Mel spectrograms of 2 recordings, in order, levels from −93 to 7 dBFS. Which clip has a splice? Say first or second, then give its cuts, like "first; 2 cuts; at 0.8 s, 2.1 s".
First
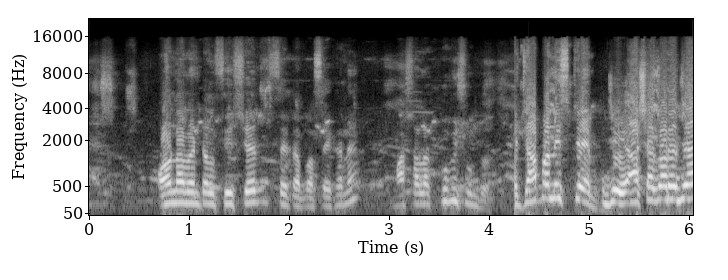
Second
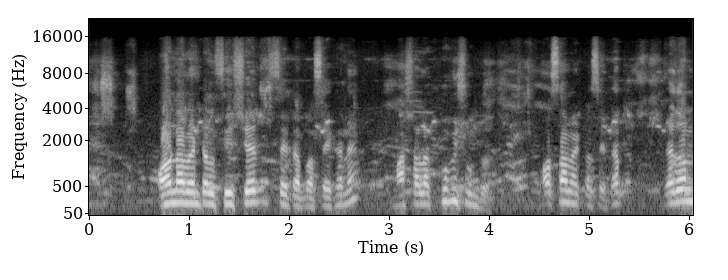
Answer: first; 1 cut; at 4.2 s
